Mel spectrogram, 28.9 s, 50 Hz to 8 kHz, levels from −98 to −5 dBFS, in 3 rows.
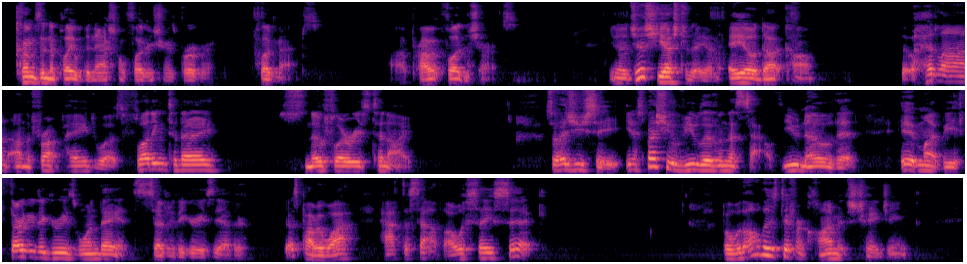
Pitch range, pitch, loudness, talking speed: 110-160 Hz, 135 Hz, -36 LUFS, 155 wpm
